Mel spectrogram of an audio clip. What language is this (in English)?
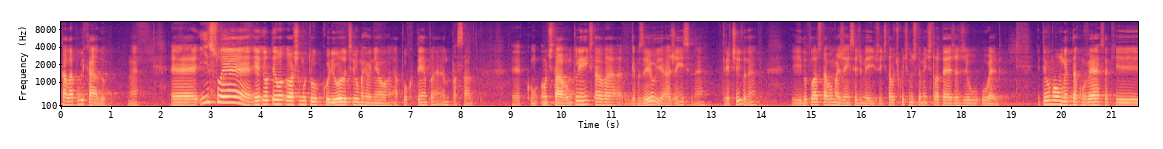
Portuguese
